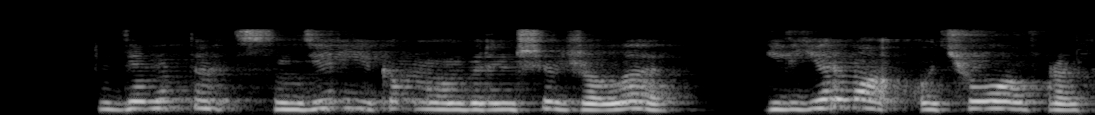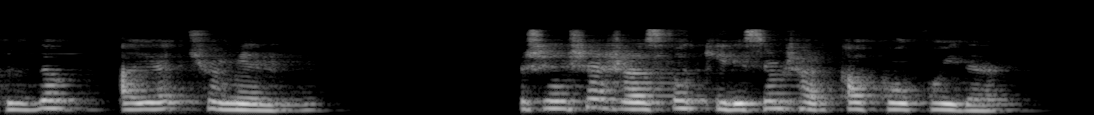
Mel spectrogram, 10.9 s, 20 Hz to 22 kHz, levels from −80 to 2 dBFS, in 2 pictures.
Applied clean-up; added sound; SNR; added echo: neural mask model DeepFilterNet 3.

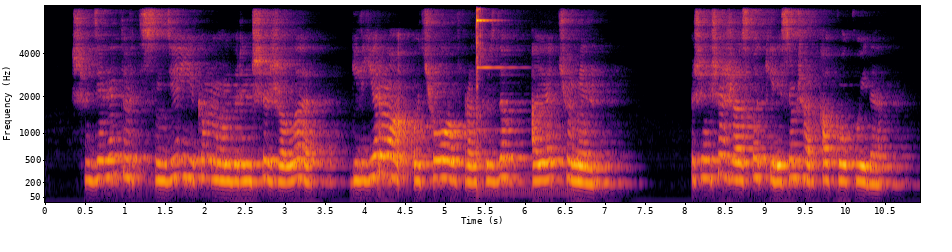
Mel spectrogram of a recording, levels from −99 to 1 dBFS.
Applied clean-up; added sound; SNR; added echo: none; Bell; 1 dB; reverberation time 1.0 s.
